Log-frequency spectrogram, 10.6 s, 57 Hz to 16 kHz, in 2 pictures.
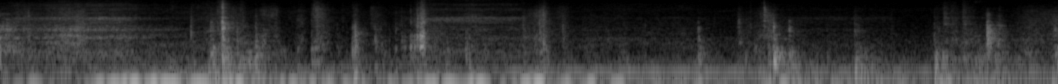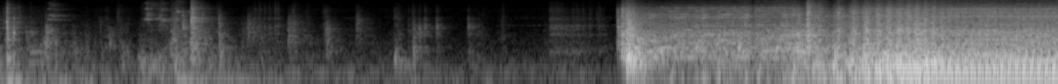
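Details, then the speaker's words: Husqvarna LTH130 riding mower after putting the fallen drive belt back on, belt still somewhat loose: some handling clatter, then the engine catches quickly and runs steadily, and the mower now moves; normal running. "and so it runs again you saw it move up it was unable to do anything like that before and the belt is about the same it's still kind of loose"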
